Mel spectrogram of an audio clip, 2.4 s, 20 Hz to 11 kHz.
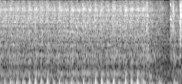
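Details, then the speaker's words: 2022 Honda Navi carbureted bike, cold morning around 28°F, idling off choke: fast, even thumping idle that suddenly falters, coughs and nearly dies; the mixture is too rich and smells like it is on full choke. "those hiccups and stumbles that you hear where it coughs and almost dies out that's because it's too rich"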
